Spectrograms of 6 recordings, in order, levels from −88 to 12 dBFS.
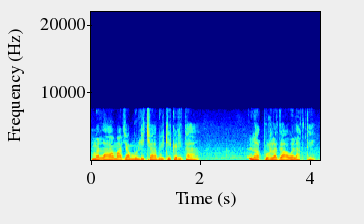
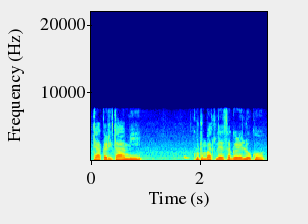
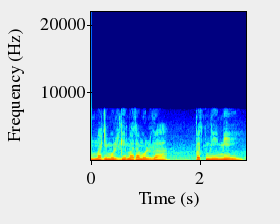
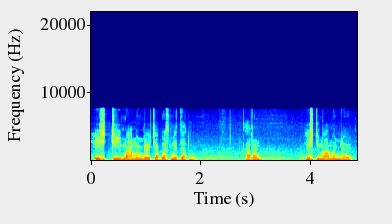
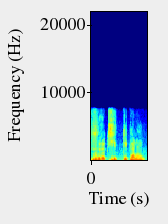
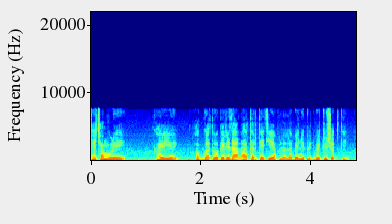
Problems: constant background noise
